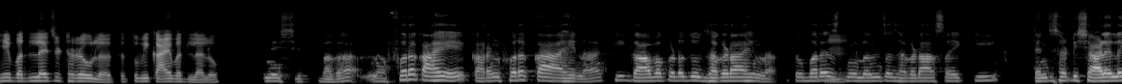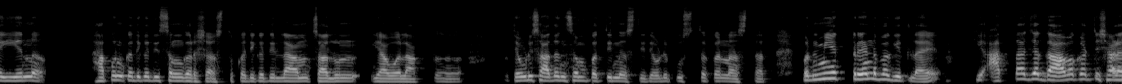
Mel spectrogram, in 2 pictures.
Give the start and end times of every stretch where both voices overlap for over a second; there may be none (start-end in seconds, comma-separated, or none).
none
